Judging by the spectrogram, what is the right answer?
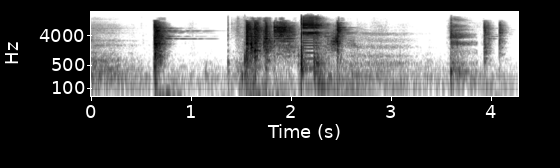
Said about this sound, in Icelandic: Uh, þetta er svona skilmingaljóð. Uh mhm. -huh. Þegar það er verið að skilma og það er svona sverð. Nákvæmlega sverð að skilmast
